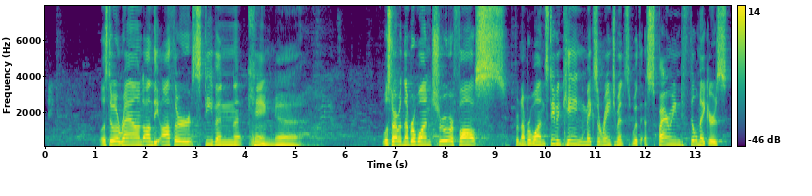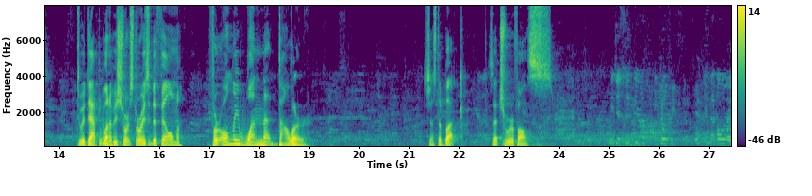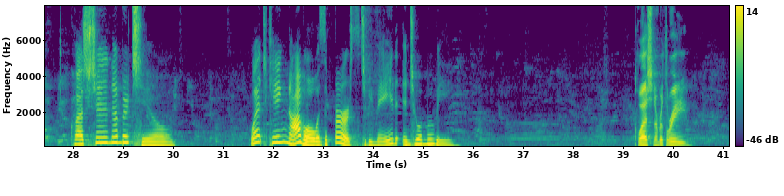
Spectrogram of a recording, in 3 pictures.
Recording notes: It's our second live Halloween pub quiz, this time at the fabulous Berliner Pub!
